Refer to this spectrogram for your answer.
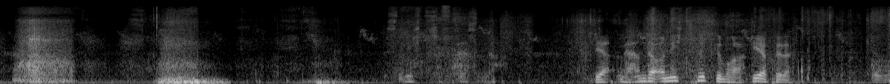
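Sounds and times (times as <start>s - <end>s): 
horse snorting: 0.0s - 0.9s
speech: 6.0s - 8.1s.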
